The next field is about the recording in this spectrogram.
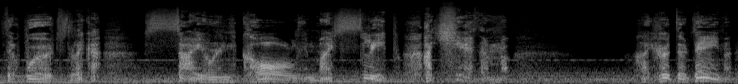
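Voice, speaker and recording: An actor playing an obsessed researcher sliding into messianic madness in a video game audio log, speaking haltingly and broodingly, at times breaking into whispers or cries. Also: male voice, medium pitch, creaky. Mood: hushed, awed. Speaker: expedition leader recording audio logs. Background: background music.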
